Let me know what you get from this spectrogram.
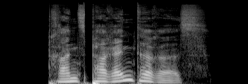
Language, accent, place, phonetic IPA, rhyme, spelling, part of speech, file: German, Germany, Berlin, [ˌtʁanspaˈʁɛntəʁəs], -ɛntəʁəs, transparenteres, adjective, De-transparenteres.ogg
- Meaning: strong/mixed nominative/accusative neuter singular comparative degree of transparent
